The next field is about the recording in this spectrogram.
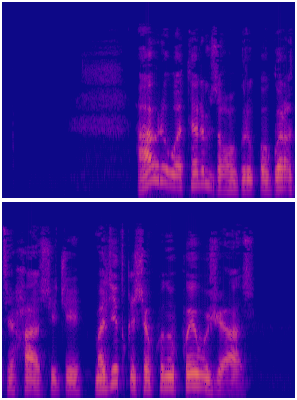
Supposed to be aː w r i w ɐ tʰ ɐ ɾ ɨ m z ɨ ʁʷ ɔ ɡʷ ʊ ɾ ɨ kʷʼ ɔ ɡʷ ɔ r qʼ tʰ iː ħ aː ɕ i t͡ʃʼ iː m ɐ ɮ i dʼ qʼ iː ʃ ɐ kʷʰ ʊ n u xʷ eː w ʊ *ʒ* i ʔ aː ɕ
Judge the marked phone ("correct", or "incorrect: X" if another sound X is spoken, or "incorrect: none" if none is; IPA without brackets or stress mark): correct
